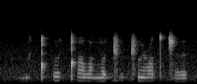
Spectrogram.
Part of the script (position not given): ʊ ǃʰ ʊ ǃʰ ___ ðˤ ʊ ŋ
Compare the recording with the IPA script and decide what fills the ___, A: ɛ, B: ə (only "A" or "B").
A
